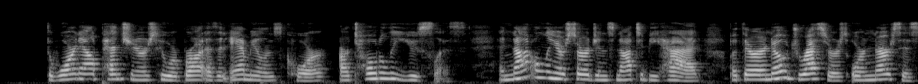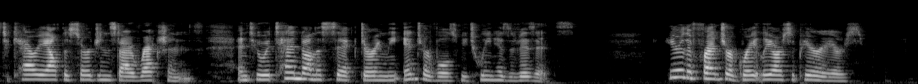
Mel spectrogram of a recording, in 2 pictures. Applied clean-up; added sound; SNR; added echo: none; none; none; none.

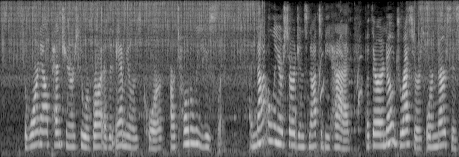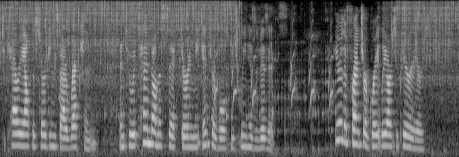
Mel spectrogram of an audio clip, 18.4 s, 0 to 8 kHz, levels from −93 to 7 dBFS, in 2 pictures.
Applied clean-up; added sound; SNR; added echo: none; Dog + Sink (filling or washing) / Water tap, faucet / Splash, splatter; 12 dB; none.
